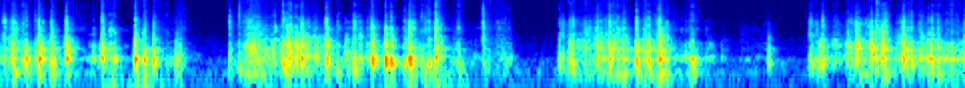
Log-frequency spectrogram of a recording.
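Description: Fingertips and long nails scratch the corrugated-textured brown cardboard floor and side walls of an empty, open shoe box. Bursts of rapid, dry scratching and tapping carry a hollow, boxy resonance, broken by short silent pauses. The bursts are mostly mid-range, with little bright content.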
